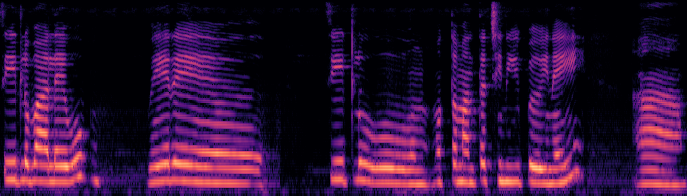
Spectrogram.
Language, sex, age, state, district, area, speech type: Telugu, female, 30-45, Telangana, Jagtial, rural, spontaneous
